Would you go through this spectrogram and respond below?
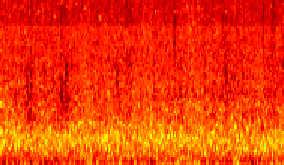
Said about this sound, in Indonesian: di luar sana yang terhambat langkahnya karena hujan yang deras. Iya, seperti aku juga. Kadang-kadang mau mengutuk hujan kala ia turun tak tepat waktu.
